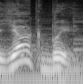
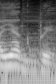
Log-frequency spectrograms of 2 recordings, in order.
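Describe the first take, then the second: First: The stress is on the first syllable. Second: The stress is on the second syllable. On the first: It means 'as if'. The speaker calls it wrong. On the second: It means 'if'. The speaker calls it right.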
